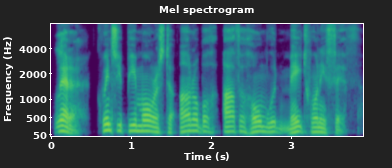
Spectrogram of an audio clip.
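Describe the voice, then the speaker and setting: An actor playing a hearty, gallant young gentleman adventurer, warm and earnest, reading in an audio drama. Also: medium pitch, lively intonation, a little fast, no room sound, close to an everyday voice. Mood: hearty, affectionate.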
